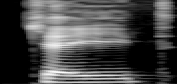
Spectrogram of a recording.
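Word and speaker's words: Cait: Kate, là, c'est dur à être prononcé là. C A I T là.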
